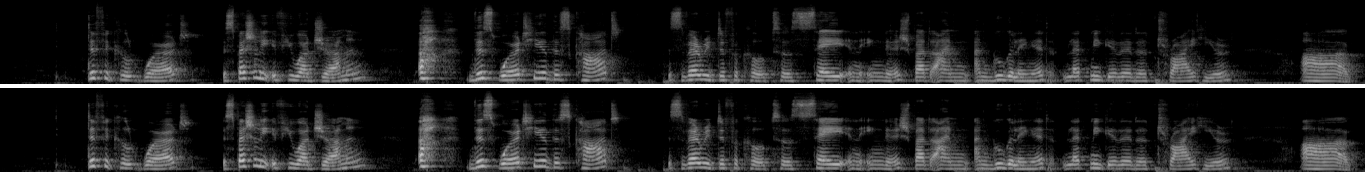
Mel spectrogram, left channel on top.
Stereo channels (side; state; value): both; normal; correlation 0.63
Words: difficult word, especially if you are German. This word here, this card, is very difficult to say in English, but I'm Googling it. Let me give it a try here.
